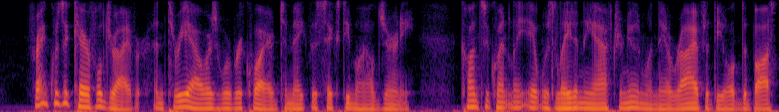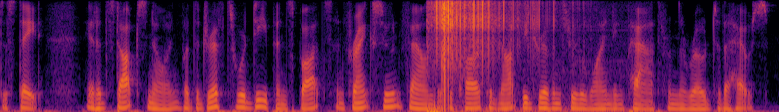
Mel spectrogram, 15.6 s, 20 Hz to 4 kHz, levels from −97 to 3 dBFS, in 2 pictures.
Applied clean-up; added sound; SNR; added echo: none; Crackle; -4 dB; none.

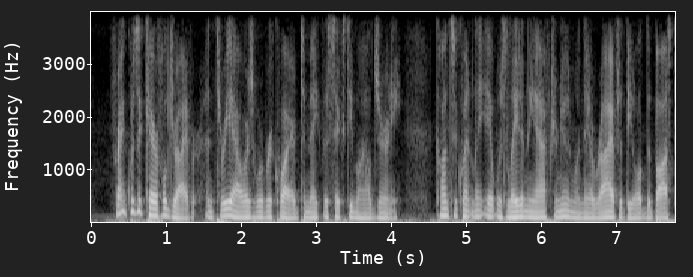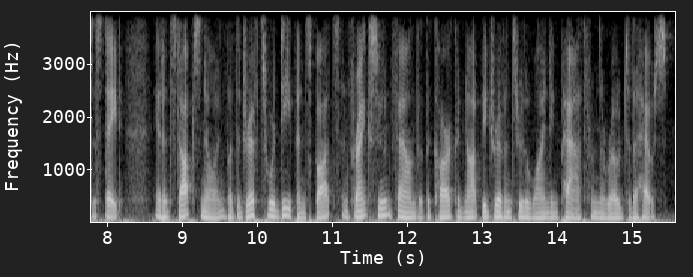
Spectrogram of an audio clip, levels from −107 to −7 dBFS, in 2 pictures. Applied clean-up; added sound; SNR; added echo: none; none; none; none.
